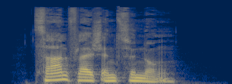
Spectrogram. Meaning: gingivitis
- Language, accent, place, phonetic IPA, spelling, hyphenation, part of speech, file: German, Germany, Berlin, [ˈtsaːnflaɪ̯ʃʔɛntˌtsʏndʊŋ], Zahnfleischentzündung, Zahn‧fleisch‧ent‧zün‧dung, noun, De-Zahnfleischentzündung.ogg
